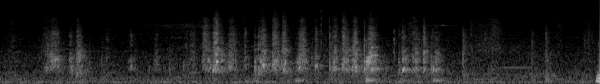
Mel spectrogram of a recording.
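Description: Oil-painting brush dabbing and scraping paint onto a stretched canvas: a run of short, irregular scratchy strokes.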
